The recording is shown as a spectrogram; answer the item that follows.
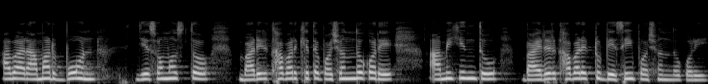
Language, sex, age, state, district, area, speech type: Bengali, female, 45-60, West Bengal, Purba Medinipur, rural, spontaneous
